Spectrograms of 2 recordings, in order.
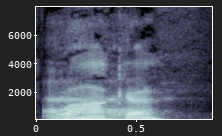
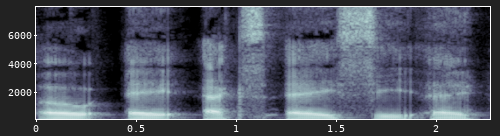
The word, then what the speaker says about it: Oaxaca: There's no similarity in spelling, because they spell it W A H A C A, and it's spelled O A X A C A.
